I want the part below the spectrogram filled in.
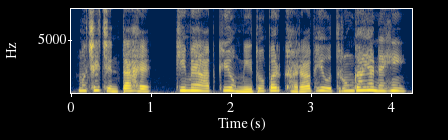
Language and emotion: Hindi, fearful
